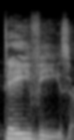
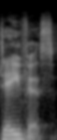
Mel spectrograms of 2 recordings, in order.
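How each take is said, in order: First: The name is said as 'Day-vees', as spelled. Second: The name is said as 'Davis', like 'Davis'. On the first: The speaker calls it wrong. "I said Davies early on, literally how it looks like it's spelled" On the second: The speaker calls it right. "Greg actually pronounces his last name Davis"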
